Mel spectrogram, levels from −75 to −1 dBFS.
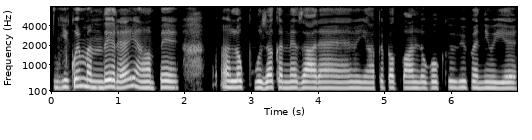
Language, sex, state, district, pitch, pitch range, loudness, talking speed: Hindi, female, Uttar Pradesh, Gorakhpur, 210 Hz, 205-220 Hz, -15 LUFS, 180 wpm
